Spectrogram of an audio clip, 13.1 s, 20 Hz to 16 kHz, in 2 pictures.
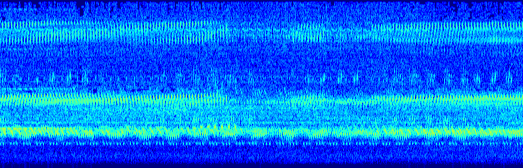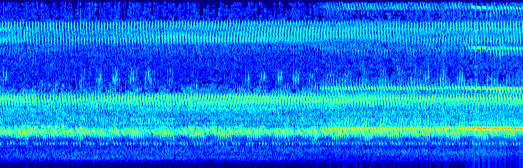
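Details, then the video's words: Bell crickets and other crickets singing in Narita, Chiba, Japan, recorded on a TASCAM Portacapture X8: a dense, continuous high chirping chorus with quick rhythmic pulses, rising in loudness near the end as a closer singer joins with a pure, ringing note. "スズムシとコオロギの鳴き声 - Chirping of crickets"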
